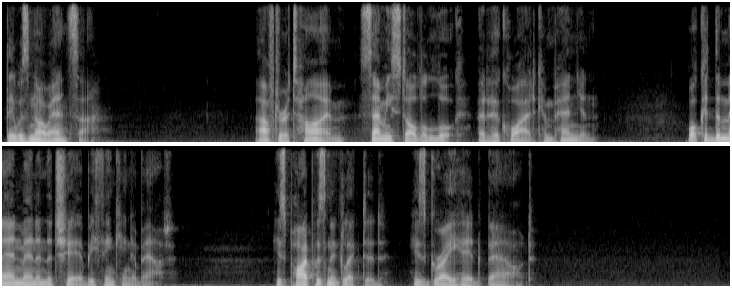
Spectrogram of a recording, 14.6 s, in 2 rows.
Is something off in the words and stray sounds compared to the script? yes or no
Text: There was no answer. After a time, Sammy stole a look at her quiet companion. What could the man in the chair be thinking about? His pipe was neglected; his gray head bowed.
yes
